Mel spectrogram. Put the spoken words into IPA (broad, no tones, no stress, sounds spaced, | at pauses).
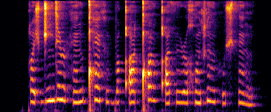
q ʉ ʃ d͡ʒ ĩ d ɛ ɹ h ɛ̃ ŋ ǃʰ æ̃ x ʉ b ʉ qʼ ø ǃʼ ɑ ŋ qʼ ʉ θ ʉ ɹ χ ũ ɕ ɔ̃ ŋ h u ʃ θ ɛ̃ ŋ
